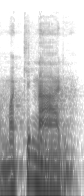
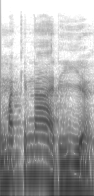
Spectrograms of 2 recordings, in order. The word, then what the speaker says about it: maquinaria: Esta palavra FGV adora maquinária não existe maquinária até que maquinário sim o correto aqui é maquinaria se você não ler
